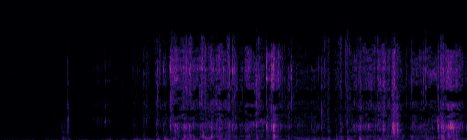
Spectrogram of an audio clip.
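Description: A snap-off utility knife blade scrapes and cuts crumbly flakes off the edge of a solid, rectangular, stamped green olive soap bar held in the hand. Dry, crisp, bright crackling and crunching scrapes start softly and grow louder and denser. Each cut ends quickly with no ring.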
